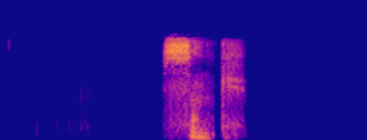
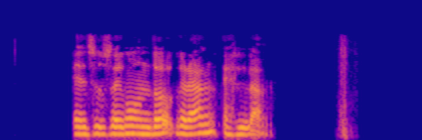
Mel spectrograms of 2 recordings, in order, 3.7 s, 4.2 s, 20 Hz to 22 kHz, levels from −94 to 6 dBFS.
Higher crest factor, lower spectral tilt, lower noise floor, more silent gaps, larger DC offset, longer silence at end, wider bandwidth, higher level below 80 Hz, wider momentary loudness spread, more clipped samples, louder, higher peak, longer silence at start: first, 24 dB vs 16 dB; second, -0.5 dB/octave vs -7 dB/octave; about the same, under -90 dBFS vs under -90 dBFS; second, none vs 2.76-3.35 s; neither; first, 1.3 s vs 0.75 s; about the same, 8.2 kHz vs 7.8 kHz; second, -72 dBFS vs -62 dBFS; first, 23 LU vs 9 LU; neither; about the same, -14 LUFS vs -16 LUFS; about the same, -2 dBFS vs -2 dBFS; first, 1.65 s vs 0.75 s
